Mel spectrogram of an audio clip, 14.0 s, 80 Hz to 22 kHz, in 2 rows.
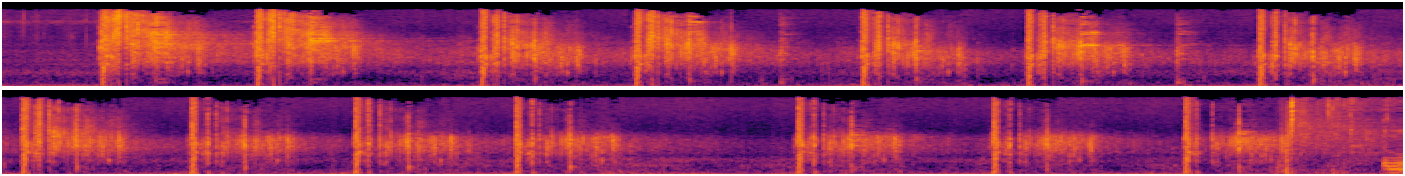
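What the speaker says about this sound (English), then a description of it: "you go fully automatic and you've got a lot of rate of fire" Rapid bursts of fully automatic fire from an AAC Honey Badger rifle on steel targets at 100 meters, a long string of loud, sharp reports in quick repeated clusters with no talk.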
